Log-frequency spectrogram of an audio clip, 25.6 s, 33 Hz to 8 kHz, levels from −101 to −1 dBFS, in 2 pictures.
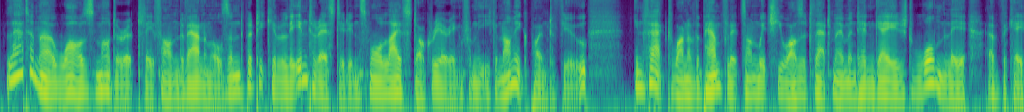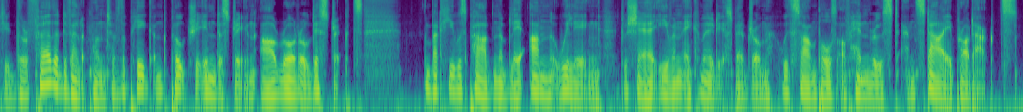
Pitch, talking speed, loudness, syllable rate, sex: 85 Hz, 155 wpm, -23 LUFS, 5.1 syllables/s, male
